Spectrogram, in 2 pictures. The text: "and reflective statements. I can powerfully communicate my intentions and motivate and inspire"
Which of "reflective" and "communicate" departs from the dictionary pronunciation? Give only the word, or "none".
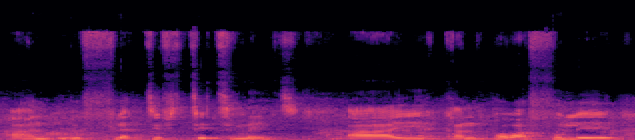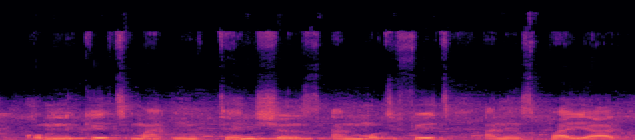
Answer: none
